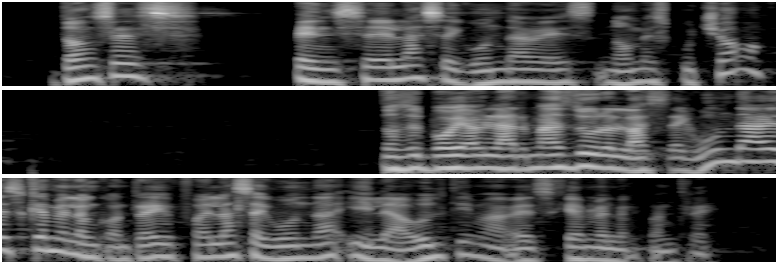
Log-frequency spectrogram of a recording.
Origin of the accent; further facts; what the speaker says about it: Colombia; Ahora yo estoy como recién colombiano desembarcado acá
